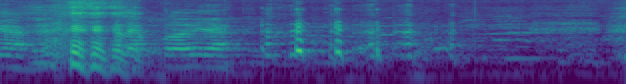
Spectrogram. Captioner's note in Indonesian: tertawa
